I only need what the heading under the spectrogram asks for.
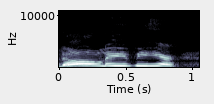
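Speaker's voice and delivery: mock, very high, pleading, wailing crying scream. Retelling screaming to the sky on a country road: reenacting screaming. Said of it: "screaming in the middle of the sky".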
